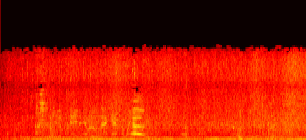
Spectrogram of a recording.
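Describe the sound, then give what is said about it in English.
A motorboat engine drones steadily as the boat travels the waterways of Cà Mau province in Vietnam's Mekong Delta at the start of the monsoon, its pitch wavering slightly, with wind and splashing noise mixed in and faint sounds above. “The preferred and fastest way to get from one place to another is by boat.”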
